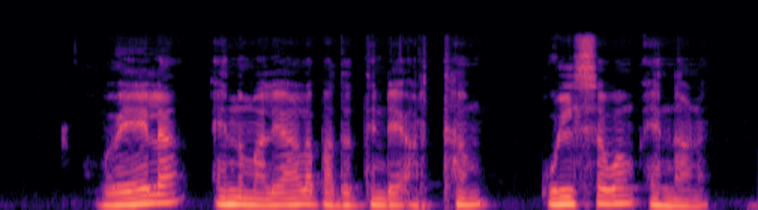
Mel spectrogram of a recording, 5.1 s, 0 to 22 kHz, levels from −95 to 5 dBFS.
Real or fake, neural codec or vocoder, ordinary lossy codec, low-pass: real; none; none; 10.8 kHz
